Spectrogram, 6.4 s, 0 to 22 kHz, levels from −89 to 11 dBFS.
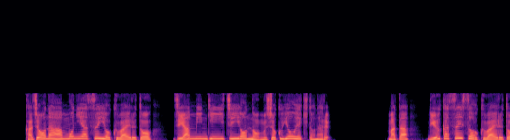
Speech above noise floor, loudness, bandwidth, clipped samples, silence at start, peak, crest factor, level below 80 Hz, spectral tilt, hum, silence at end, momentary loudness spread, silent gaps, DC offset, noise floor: over 73 dB; -18 LUFS; 7.6 kHz; under 0.1%; 0.35 s; -4 dBFS; 14 dB; -58 dBFS; -5.5 dB/octave; none; 0 s; 6 LU; 4.21-4.77 s; under 0.1%; under -90 dBFS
